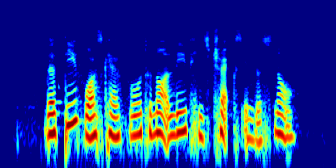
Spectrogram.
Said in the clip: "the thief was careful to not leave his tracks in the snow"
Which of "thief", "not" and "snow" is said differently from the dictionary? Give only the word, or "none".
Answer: thief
